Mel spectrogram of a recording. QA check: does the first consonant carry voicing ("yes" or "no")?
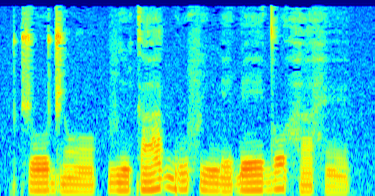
no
